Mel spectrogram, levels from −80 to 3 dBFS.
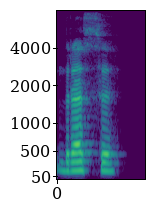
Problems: none marked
